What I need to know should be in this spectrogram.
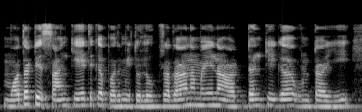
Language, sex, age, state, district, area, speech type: Telugu, male, 30-45, Andhra Pradesh, Kadapa, rural, spontaneous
